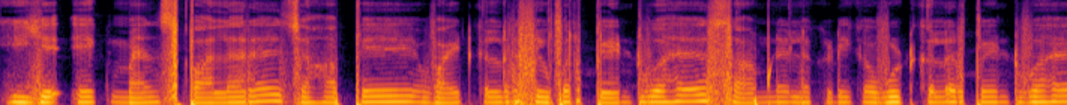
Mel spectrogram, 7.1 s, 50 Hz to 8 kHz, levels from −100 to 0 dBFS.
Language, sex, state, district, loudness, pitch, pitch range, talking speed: Hindi, male, Bihar, Jahanabad, -20 LUFS, 145 Hz, 140-155 Hz, 175 wpm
